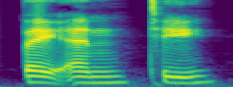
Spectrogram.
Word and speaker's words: ANTU: ANTU, 2 syllables. It's cute. It's worker focused. Does onto feel? How do you spell it? Yeah, ANTU. It sounds a bit like ant, but it's its own thing.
